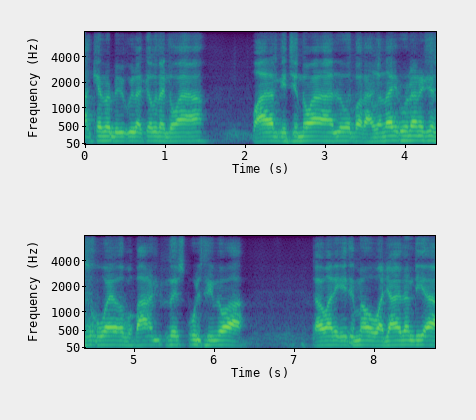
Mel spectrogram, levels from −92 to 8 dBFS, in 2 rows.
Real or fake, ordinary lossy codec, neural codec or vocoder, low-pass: fake; none; codec, 16 kHz, 0.5 kbps, FunCodec, trained on Chinese and English, 25 frames a second; none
